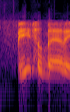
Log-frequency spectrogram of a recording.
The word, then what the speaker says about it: Beetle Bailey: In het Engels, help me even, Beetle Bailey? – Beetle Bailey, helemaal goed en goed uitgesproken.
